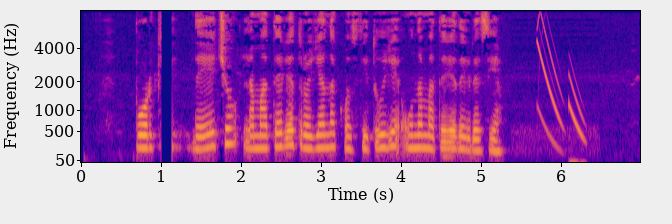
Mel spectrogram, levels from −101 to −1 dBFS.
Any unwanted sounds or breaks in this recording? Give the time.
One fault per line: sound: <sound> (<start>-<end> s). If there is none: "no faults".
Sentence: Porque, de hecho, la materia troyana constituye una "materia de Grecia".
sound: dropout (1.0-1.1 s)
sound: chirp (5.7-6.3 s)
